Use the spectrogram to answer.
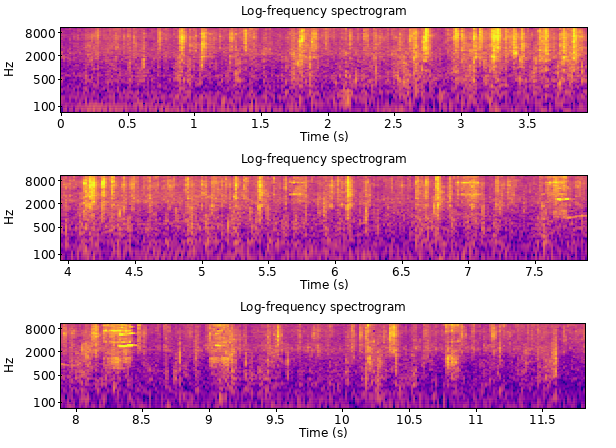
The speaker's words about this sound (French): arrêter le moteur, grand voile d'abord. Grand voile d'abord et puis on peut commencer à baisser déjà le régime.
